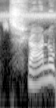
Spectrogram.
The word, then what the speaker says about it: Sarahan: রাজকীয় মাধ্যমিক পাঠশালা সারাহান, অবশ্য লোকালরা উচ্চারণে শ্রানও বলে থাকেন, তবে এই সারাহান কিন্তু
